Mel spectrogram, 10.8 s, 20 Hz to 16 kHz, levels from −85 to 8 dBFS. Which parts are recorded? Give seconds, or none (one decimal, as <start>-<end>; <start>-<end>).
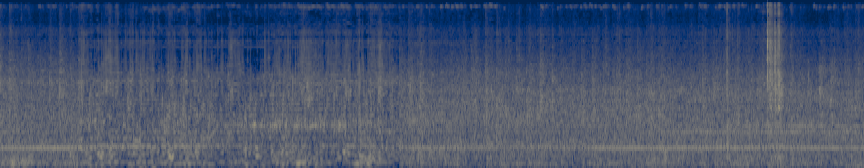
0.0-1.0; 5.0-10.8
